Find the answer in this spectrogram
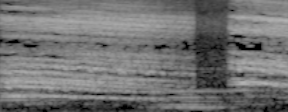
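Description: Buzzing electronic synth sound in a rave DJ mix, its many overtones gliding slowly downward in pitch, with a short drop-out about one and a half seconds in.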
